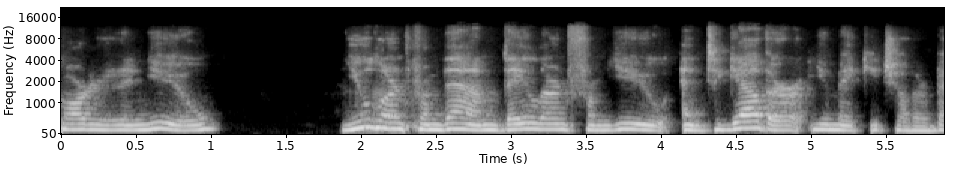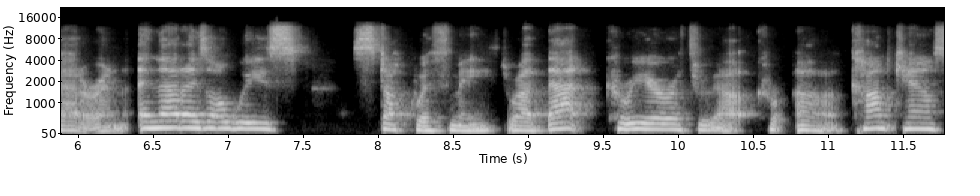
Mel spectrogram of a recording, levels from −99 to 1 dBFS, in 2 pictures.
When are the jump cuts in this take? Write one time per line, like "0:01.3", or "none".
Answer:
none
